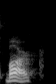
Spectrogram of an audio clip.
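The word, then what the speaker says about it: $BAR: How do you say, just say bar, or you say dollar bar? No, it's money sign. It's bar. Yeah. Yeah, money sign bar, which allows fans to participate in certain club decisions.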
